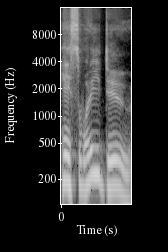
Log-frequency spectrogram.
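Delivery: put-on American accent. Retelling what girls in la would ask him, in an american accent. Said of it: "your your accent was perfect".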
